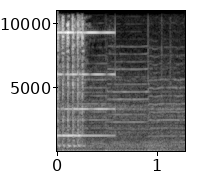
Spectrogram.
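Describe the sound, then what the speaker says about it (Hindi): An old-style telephone bell rings with a bright, metallic jangle over a dense low rumble, loud and close, the ringing trailing off partway through. "तभी बूथ से फोन की घंटी बजने लगी।"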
